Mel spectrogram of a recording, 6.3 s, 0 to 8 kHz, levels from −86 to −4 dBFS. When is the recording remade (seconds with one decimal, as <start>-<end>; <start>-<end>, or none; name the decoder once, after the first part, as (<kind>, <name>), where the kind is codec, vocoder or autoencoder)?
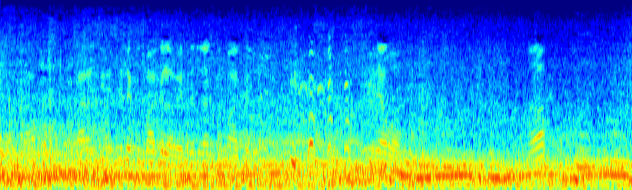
none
